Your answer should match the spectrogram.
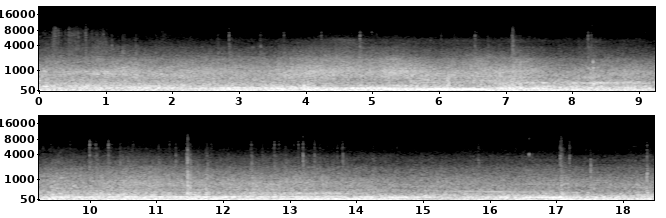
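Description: Steady city-street traffic: cars running and passing on the road alongside, a continuous low rumble that swells a little around five to seven seconds in, with scattered light clicks.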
